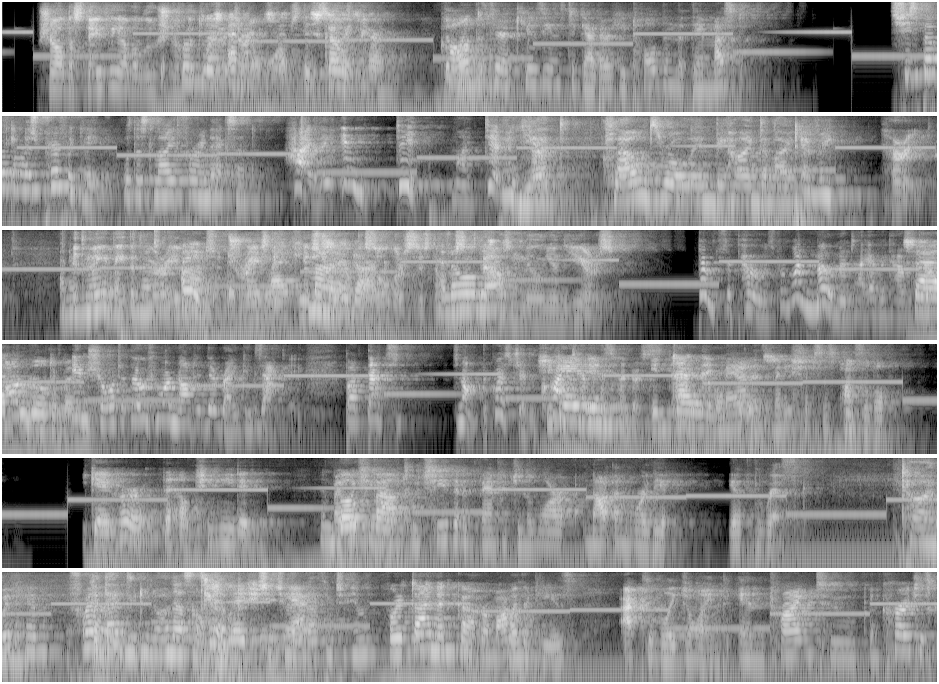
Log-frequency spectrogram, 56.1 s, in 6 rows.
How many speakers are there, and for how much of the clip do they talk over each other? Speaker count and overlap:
6, about 32%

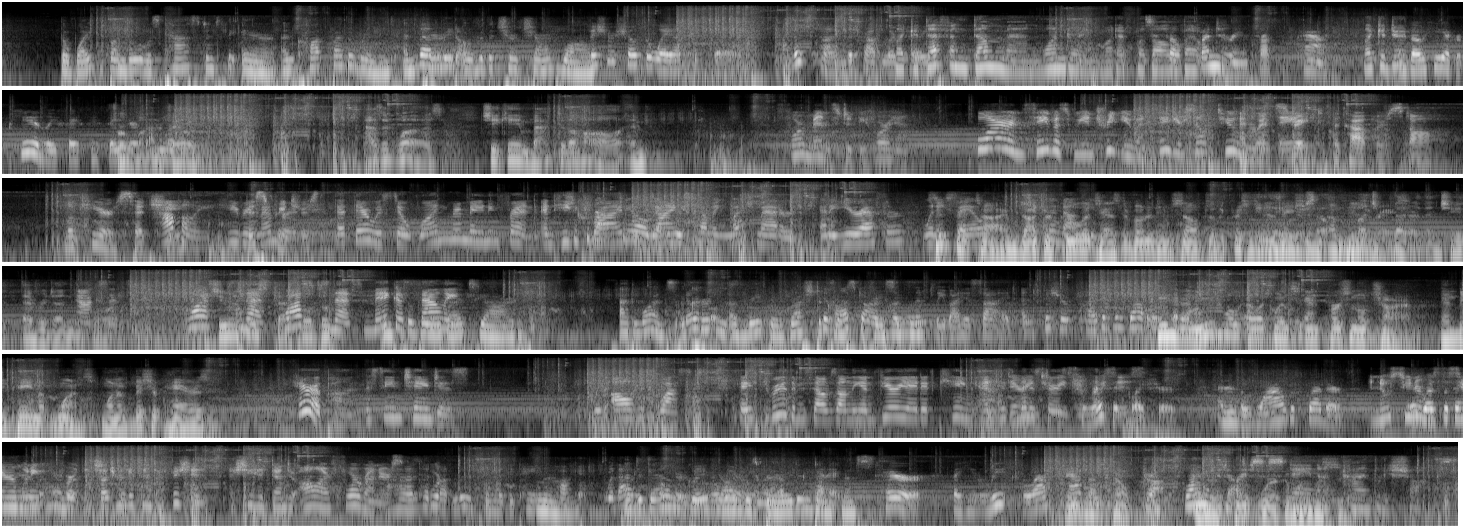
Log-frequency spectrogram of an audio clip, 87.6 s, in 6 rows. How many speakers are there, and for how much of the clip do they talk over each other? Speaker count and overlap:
10, about 35%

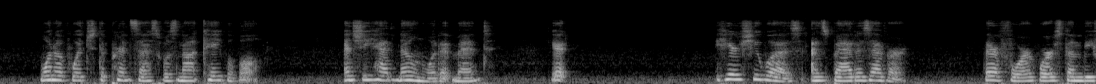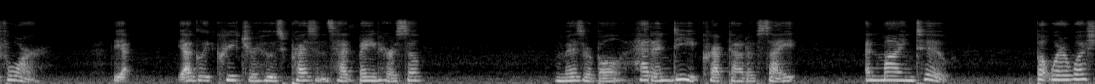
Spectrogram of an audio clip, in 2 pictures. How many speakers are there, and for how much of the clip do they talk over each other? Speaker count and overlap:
1, no overlap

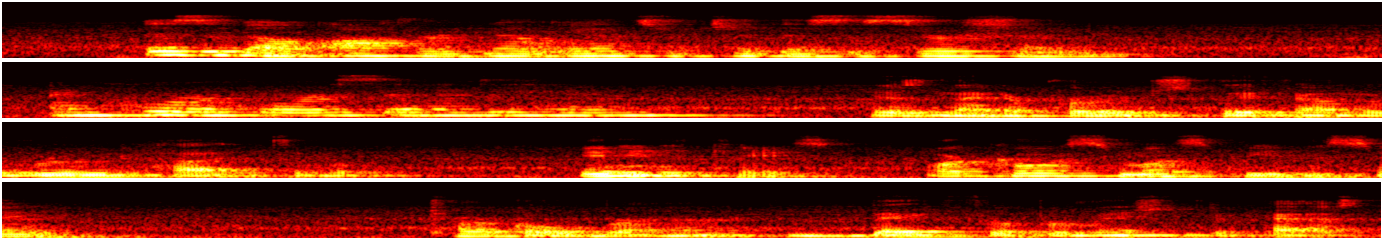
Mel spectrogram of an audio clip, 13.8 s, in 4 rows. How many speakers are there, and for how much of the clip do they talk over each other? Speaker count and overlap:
4, no overlap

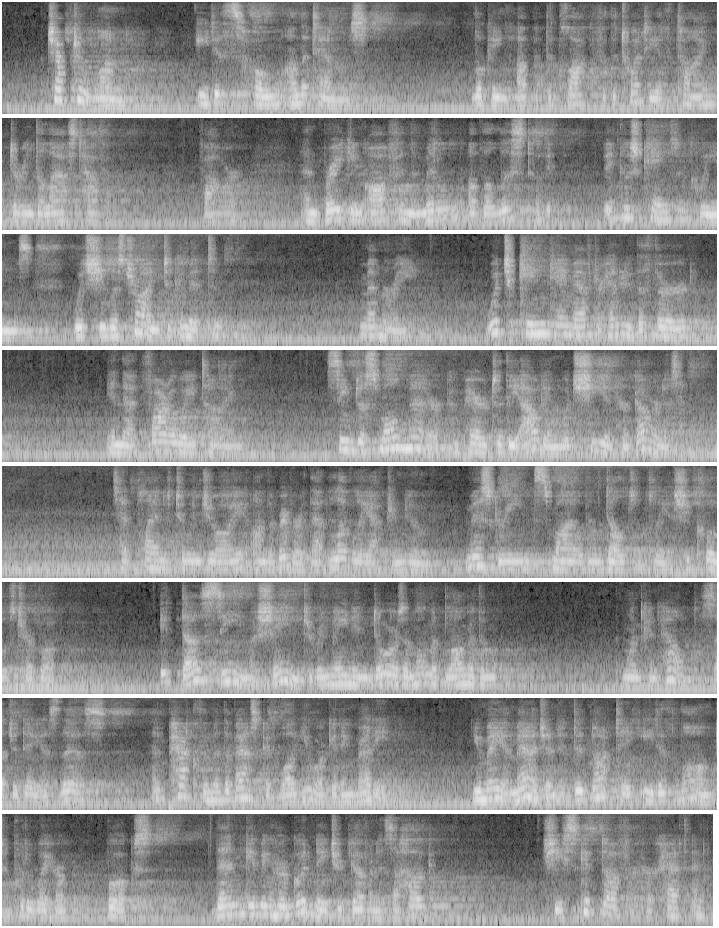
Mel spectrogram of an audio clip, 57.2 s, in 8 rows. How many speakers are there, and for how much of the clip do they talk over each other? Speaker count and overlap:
1, no overlap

